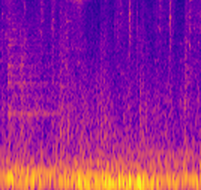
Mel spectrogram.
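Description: A campfire crackles nearby.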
